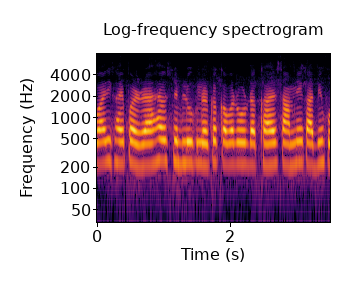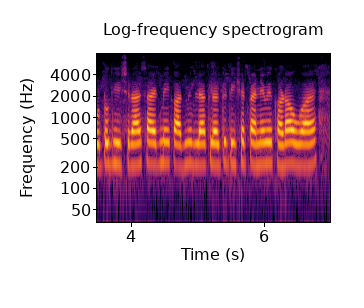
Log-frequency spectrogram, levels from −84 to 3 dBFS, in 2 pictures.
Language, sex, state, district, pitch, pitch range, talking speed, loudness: Bhojpuri, female, Bihar, Saran, 220 Hz, 215-230 Hz, 285 wpm, -13 LUFS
